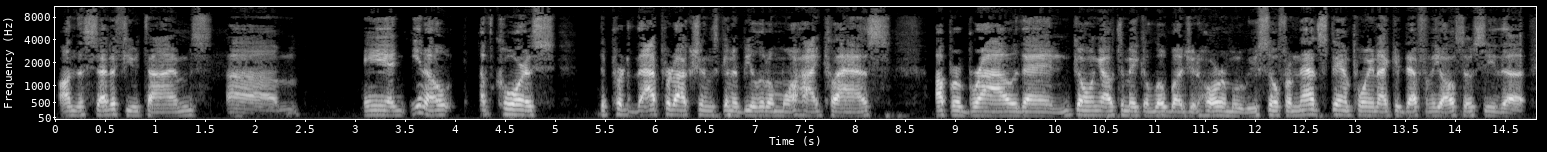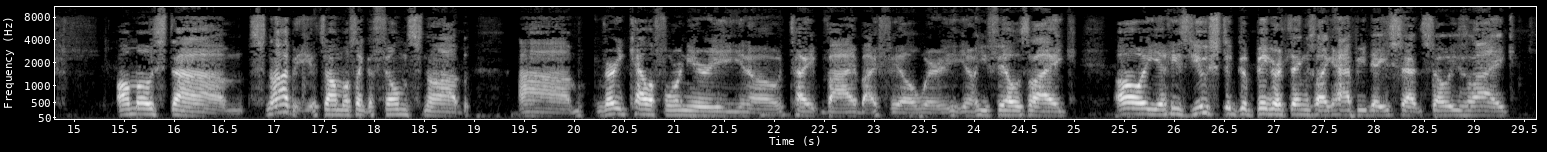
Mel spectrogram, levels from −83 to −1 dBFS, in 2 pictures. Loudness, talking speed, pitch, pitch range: -19 LUFS, 175 wpm, 135 Hz, 120-155 Hz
